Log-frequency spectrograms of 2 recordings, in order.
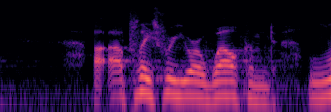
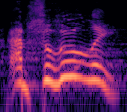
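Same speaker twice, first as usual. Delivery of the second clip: eager absolutely; 10 semitones higher, 6 dB louder than usual. Acted. Woman eager for living water.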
